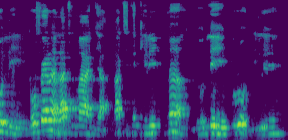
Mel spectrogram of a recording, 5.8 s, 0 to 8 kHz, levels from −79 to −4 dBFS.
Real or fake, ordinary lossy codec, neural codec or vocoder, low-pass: real; none; none; none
